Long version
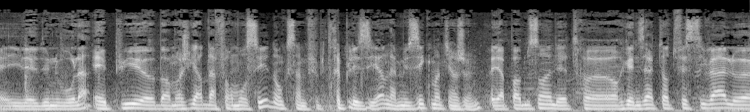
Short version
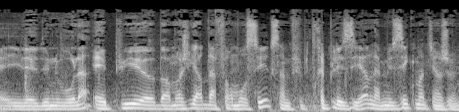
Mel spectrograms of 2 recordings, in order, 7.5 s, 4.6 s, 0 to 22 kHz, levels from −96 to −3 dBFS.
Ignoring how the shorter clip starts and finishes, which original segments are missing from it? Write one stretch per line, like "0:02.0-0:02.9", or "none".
0:02.7-0:02.9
